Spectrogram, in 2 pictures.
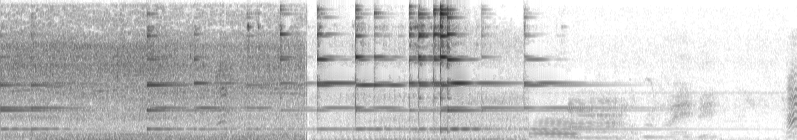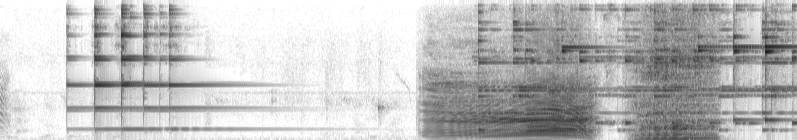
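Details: Morning herd of tame cows driven along village roads toward the pen; after stretches of cowbell ringing and near silence, a long strong moo rises then falls, followed straight away by a second loud moo.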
